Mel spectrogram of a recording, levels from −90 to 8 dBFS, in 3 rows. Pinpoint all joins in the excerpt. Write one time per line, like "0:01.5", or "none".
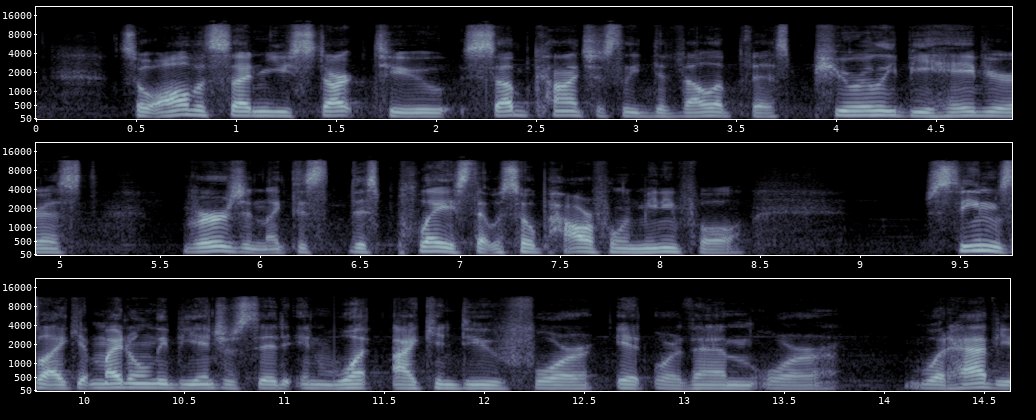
none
